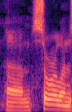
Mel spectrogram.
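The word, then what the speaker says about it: psoralen: And you may have heard the term PUVA, that's oxorolin, sorolin spelled with a P, and the UVA, and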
